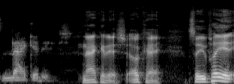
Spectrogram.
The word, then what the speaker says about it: Natchitoches: people are gonna say Natchitoches, but it's Natchitoches.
